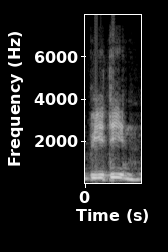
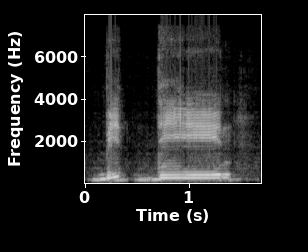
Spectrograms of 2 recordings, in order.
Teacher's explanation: Kemudian dalnya, ya, bertasydid, ya, jadi ditahan. Biddin, jangan bidin, ya.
